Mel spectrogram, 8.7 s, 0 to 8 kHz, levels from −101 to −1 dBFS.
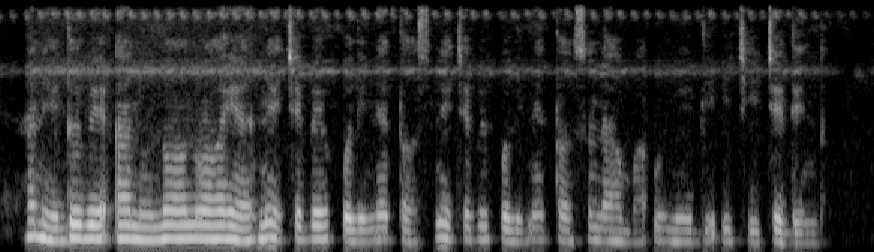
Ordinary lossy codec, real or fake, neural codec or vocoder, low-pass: none; real; none; 7.2 kHz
